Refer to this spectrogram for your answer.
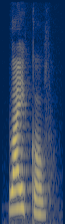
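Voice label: "лайков", Komi, female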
